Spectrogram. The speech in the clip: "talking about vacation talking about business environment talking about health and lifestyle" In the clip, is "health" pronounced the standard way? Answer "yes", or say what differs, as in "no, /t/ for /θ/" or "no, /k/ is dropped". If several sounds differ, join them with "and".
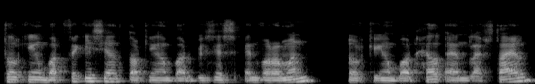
no, /t/ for /θ/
